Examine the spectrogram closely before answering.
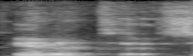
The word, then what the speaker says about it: tinnitus: cases of erectile dysfunction tinnitus what tinnitus so that I've heard it it's supposed to be pronounced tinnitus you're going to say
